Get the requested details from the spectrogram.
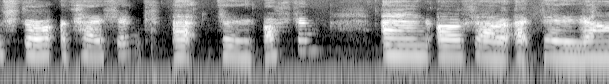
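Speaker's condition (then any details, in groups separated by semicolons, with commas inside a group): Jaw cancer surgery; tracheostomy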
